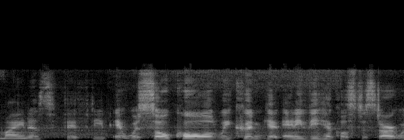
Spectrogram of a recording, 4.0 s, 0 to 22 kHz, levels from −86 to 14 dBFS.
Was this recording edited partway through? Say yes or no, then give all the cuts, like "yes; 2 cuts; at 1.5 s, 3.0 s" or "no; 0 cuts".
no; 0 cuts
